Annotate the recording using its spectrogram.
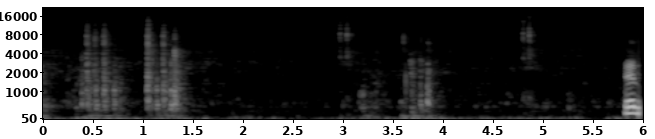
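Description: A few faint, scattered computer keyboard keystrokes and clicks, spaced about a second apart.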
